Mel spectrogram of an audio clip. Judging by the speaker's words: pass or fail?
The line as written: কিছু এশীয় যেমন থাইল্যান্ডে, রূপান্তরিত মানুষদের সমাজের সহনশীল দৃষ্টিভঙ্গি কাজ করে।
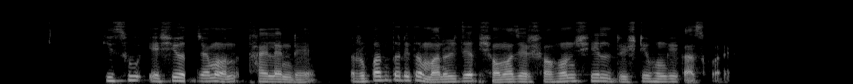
pass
